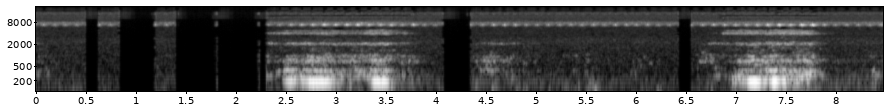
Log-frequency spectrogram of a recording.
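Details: Two loud, rough, rattling snores on the in-breath over a steady high background hum; loud snoring in a sleeping girl.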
